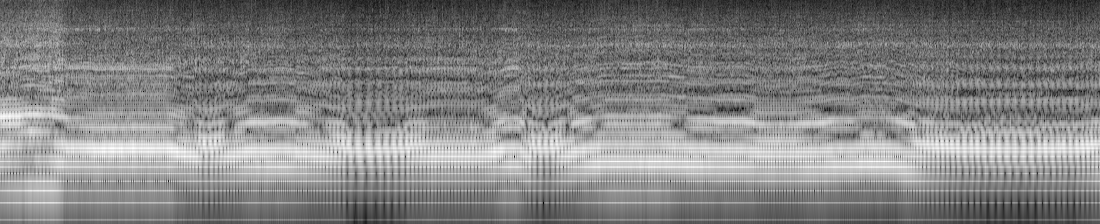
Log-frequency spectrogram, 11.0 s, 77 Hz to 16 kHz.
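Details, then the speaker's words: Holztfforma G660 chainsaw, milling after top-end power loss, while still warming up; a strong, steady high buzz dips only slightly under load and recovers smoothly, where before it couldn't stay in the cut: normal full-power cutting. "I'm pretty happy to see that. Still idling down. Before I couldn't, I wouldn't be able to stay in that cut like that."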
